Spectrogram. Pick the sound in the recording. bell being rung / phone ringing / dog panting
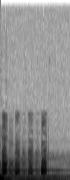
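dog panting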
